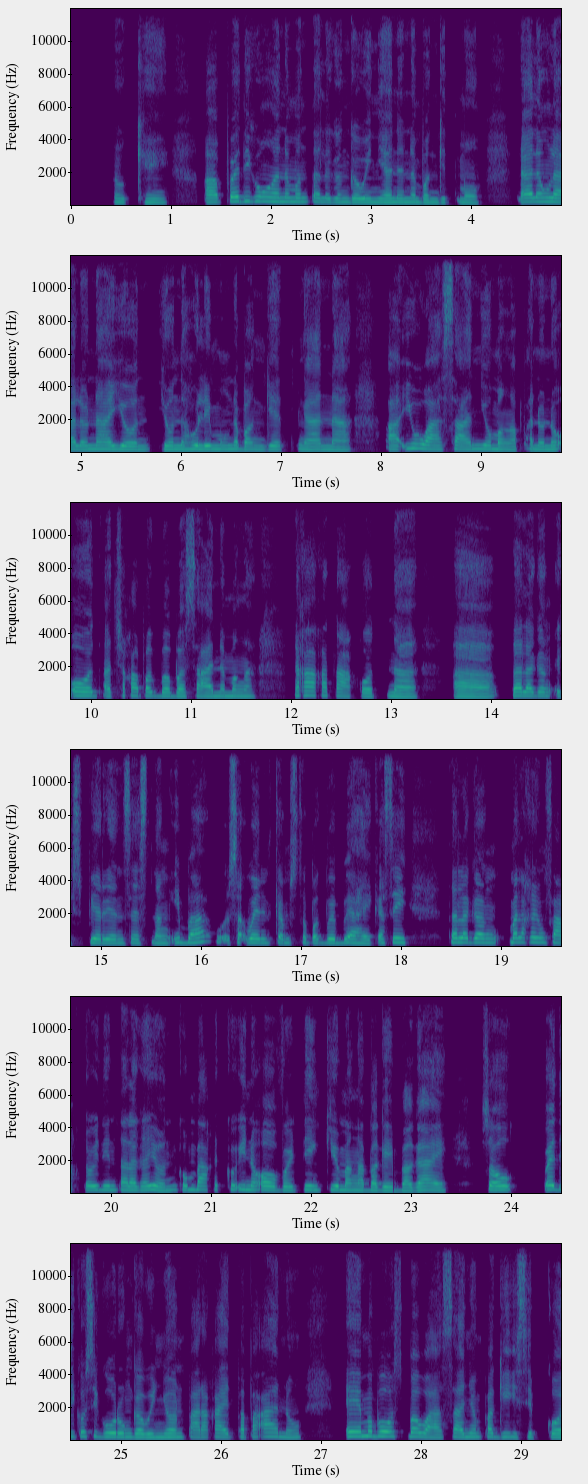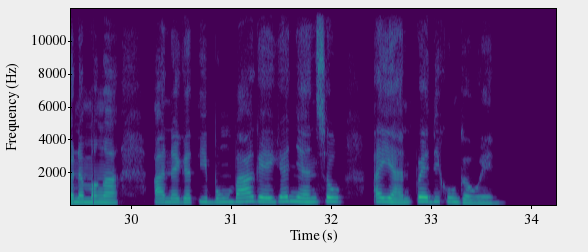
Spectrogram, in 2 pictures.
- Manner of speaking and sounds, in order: none
- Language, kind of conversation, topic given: Filipino, advice, Paano ko mababawasan ang kaba at takot ko kapag nagbibiyahe?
